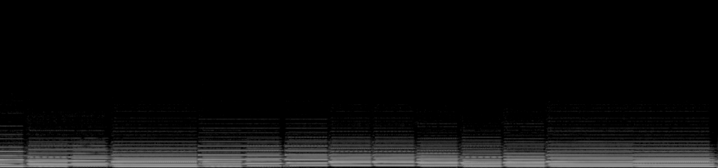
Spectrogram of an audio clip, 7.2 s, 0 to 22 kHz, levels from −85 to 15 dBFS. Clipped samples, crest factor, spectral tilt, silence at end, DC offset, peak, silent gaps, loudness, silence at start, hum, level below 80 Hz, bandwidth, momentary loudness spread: under 0.1%; 12 dB; -5.5 dB/octave; 0 s; under 0.1%; -14 dBFS; none; -27 LUFS; 0 s; none; -88 dBFS; 5.6 kHz; 3 LU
